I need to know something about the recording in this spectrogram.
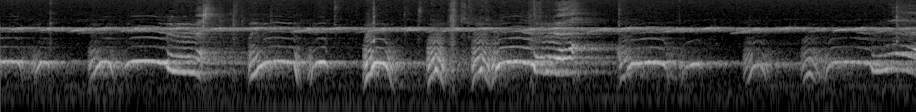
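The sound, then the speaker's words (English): A female barred owl gives a hoot variation, a call given by females in flight while chasing other barred owls on their territory: a rapid run of wavering, quavering hoots, loud, with uneven rhythm, over a steady high-pitched drone in the background. “Then there's a female hoot variation, which has been heard given by females in flight while chasing other barred owls on their territory.”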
